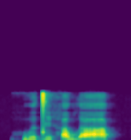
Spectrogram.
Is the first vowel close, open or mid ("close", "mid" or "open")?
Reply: close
